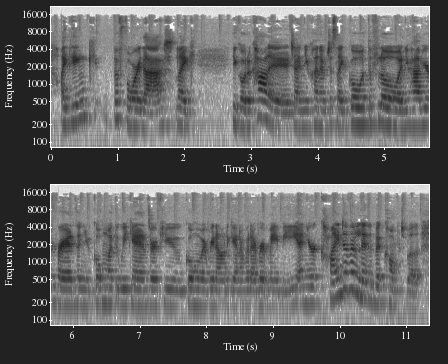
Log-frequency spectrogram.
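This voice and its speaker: A woman with an Irish accent and fairly low pitch at a very fast pace, amid noticeable background noise and audible room echo. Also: fairly even intonation. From Ireland. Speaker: lifestyle youtuber. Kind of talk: casual vlog advice talk. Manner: chatty, many fillers.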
